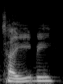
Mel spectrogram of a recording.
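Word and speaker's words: Taibbi: so uh Elon has uh is it Matt taibi is that how you pronounce it yes you nailed it he's a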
